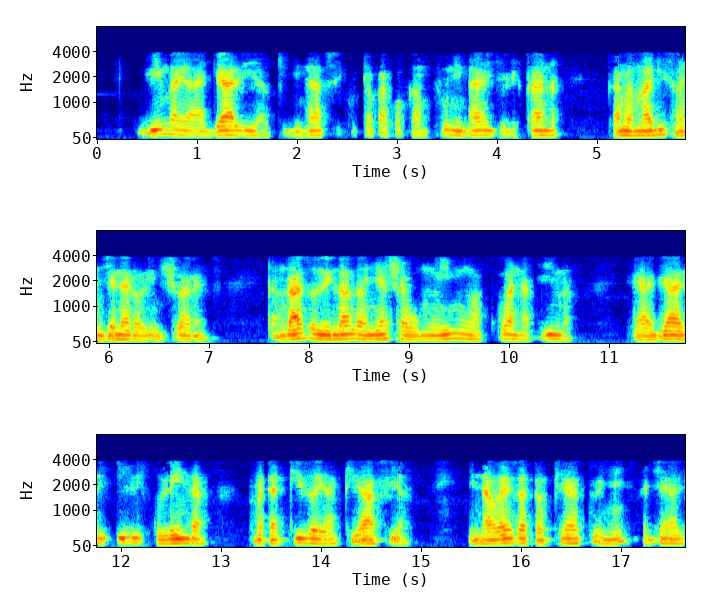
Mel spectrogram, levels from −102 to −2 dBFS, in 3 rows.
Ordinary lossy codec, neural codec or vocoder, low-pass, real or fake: AAC, 16 kbps; codec, 44.1 kHz, 2.6 kbps, SNAC; 7.2 kHz; fake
